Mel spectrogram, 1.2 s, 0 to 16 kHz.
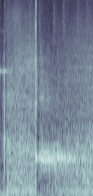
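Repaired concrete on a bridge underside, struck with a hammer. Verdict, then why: Hollow. A hammer taps twice on a previously repaired concrete patch on the underside of a bridge. The second strike leaves a short, hollow ring around 730 Hz over a steady low background hum. The patch is judged hollow: its layers of concrete have separated (delaminated).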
